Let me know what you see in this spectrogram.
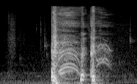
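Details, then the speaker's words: Adult man who is still ill, with a hoarse voice and an itchy, irritated throat, gives two to three loud, harsh, rough, throaty coughs: cough. "Pardon, excusez-moi, pour vos oreilles. Je vais essayer de ne pas vous exploser les tympans en toussant."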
